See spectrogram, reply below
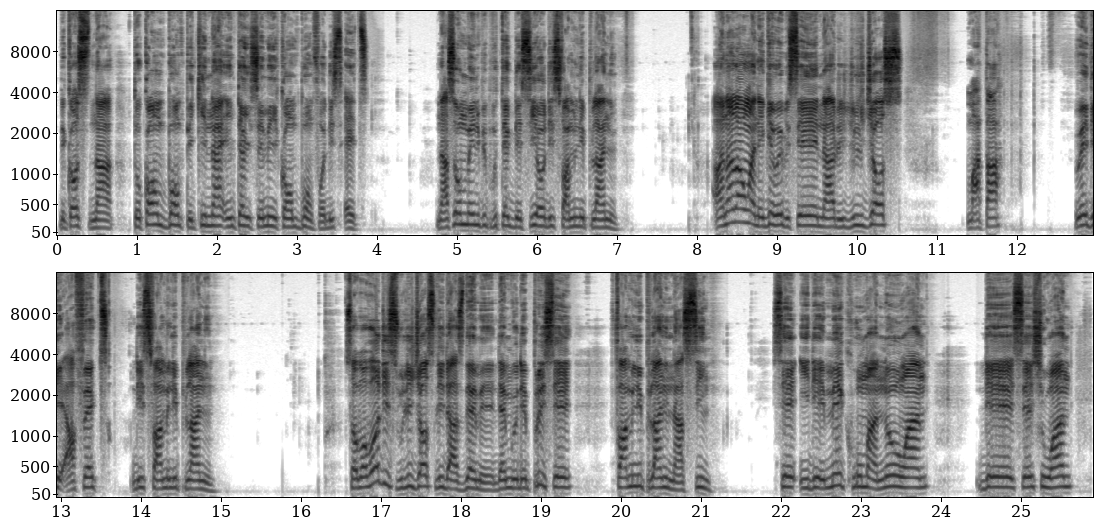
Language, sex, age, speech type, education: Nigerian Pidgin, male, 15-29, spontaneous, tertiary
